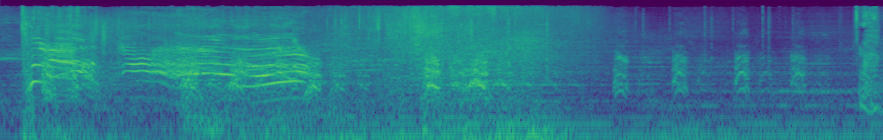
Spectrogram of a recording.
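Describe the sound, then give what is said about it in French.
A dog barks and yips loudly and repeatedly, with whining, excited tones, followed by a run of shorter, evenly spaced barks over a low background rumble. “Il est toujours là Je l'entends J'entends que des aboiements”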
